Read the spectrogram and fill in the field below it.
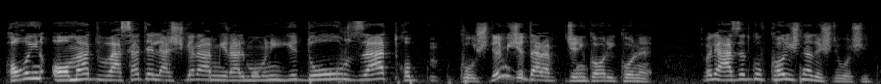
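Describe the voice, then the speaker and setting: High, bright-voiced male preacher. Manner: emotive storytelling, sighs and cries out. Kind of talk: religious sermon storytelling. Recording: dull lo-fi recording.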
